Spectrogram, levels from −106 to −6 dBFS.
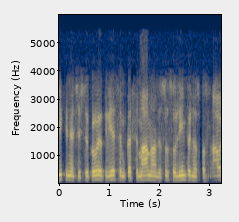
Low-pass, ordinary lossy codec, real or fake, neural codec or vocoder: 5.4 kHz; AAC, 32 kbps; fake; codec, 24 kHz, 3.1 kbps, DualCodec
